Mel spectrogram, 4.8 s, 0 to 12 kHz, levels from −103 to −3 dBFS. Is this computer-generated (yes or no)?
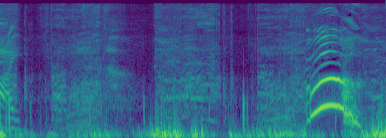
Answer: no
